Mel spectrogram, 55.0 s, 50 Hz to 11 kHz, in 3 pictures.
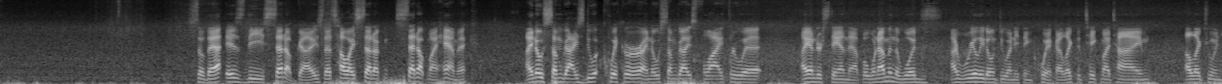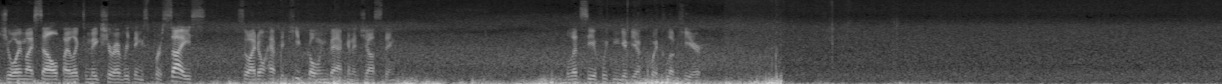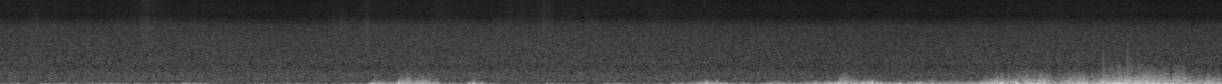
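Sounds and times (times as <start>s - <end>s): wind buffeting microphone: 0.0s - 2.1s, 3.1s - 8.7s, 9.7s - 12.3s, 17.0s - 33.4s, 41.9s - 44.1s, 46.8s - 55.0s
steady outdoor hiss: 0.0s - 55.0s.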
